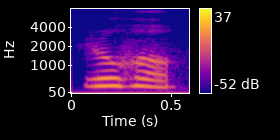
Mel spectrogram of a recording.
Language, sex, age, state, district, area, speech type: Odia, female, 18-30, Odisha, Malkangiri, urban, read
